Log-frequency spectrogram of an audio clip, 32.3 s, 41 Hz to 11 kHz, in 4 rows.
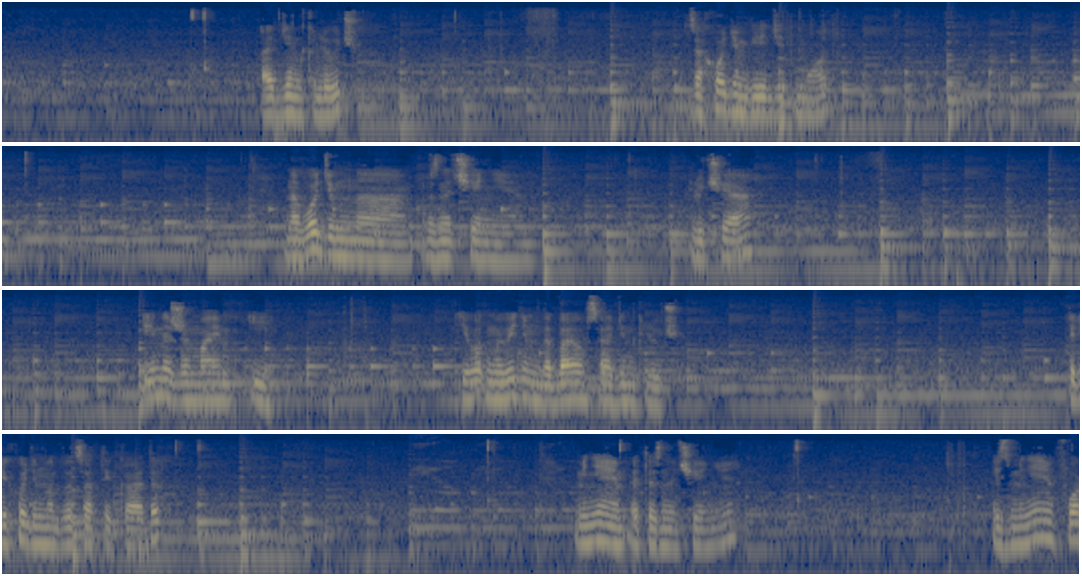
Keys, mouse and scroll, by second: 0.6-4.6 drag, 7.0 Tab, 19.6 |, 23.4-25.9 right drag, 26.4 right click, 27.5-31.4 drag, 31.4 ctrl+z, 32.1 a.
